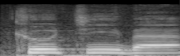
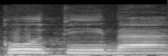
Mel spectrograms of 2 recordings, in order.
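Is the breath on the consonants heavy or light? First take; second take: heavy; light. First: The consonants carry a heavy puff of breath. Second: The consonants carry only a light breath. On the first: The speaker calls it wrong. "Bukan kutiba. Nah, terlalu banyak hamasnya. Salah" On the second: The speaker calls it right. "Kutiba biasa"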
